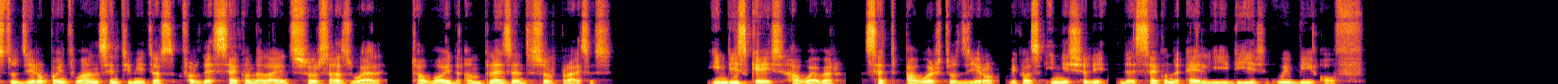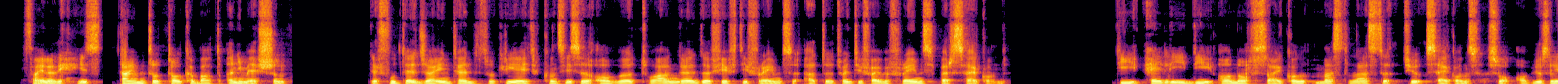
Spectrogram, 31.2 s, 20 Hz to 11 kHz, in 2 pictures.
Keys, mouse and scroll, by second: 1.3 click, 2.5-5.8 drag, 10.3-11.6 drag, 12.7 z, 16.1 click, 21.7-22.4 drag.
